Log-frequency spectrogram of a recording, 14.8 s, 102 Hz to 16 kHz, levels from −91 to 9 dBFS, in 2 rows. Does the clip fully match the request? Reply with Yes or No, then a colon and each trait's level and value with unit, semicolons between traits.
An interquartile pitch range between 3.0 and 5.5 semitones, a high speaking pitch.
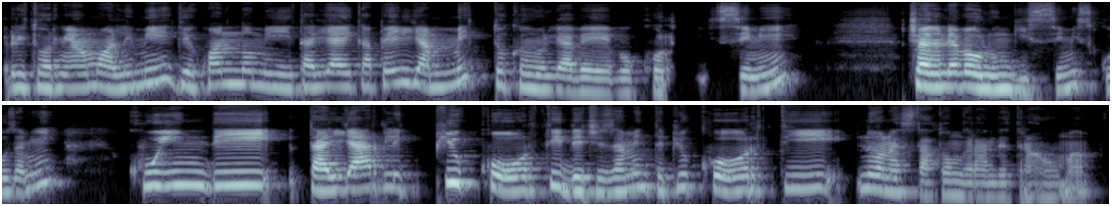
Yes: average, 3.5 semitones; high, 215 Hz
